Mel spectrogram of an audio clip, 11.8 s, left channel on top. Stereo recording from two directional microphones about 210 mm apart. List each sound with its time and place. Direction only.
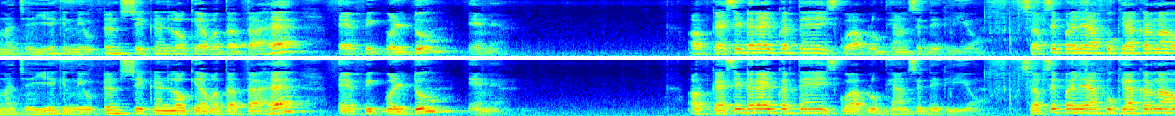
0.0 s speech: 35° right (ahead or behind); by 4.2 s 50° right (ahead or behind)
6.9 s speech: 50° right (ahead or behind)
9.8 s speech: 20° right (ahead or behind)
10.2 s speech: 50° right (ahead or behind)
